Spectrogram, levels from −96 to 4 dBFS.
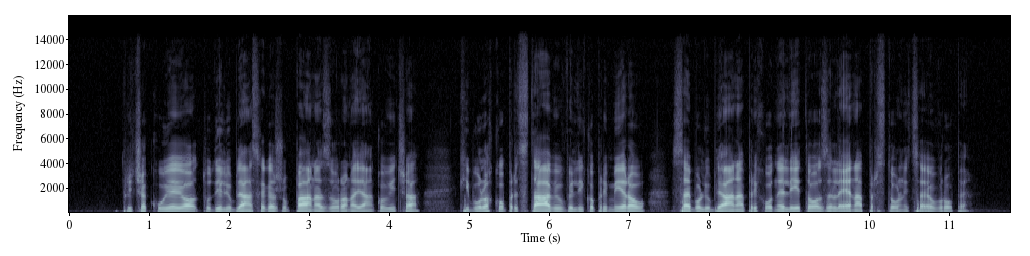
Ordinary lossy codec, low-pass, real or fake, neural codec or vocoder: none; 14.4 kHz; real; none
